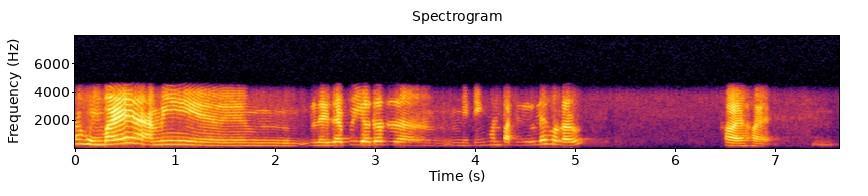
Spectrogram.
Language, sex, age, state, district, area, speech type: Assamese, female, 18-30, Assam, Kamrup Metropolitan, urban, conversation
